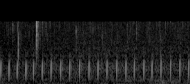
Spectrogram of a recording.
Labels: {"label": "biophony, rattle", "recorder": "SoundTrap 500"}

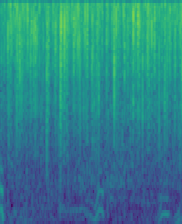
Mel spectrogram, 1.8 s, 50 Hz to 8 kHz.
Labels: {"label": "biophony, cascading saw", "recorder": "SoundTrap 600 or HydroMoth"}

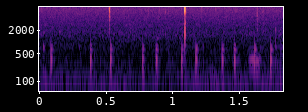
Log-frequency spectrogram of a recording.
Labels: {"label": "biophony, knock croak", "recorder": "SoundTrap 300"}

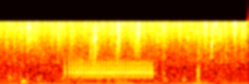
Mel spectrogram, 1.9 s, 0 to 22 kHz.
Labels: {"label": "biophony, croak", "recorder": "SoundTrap 500"}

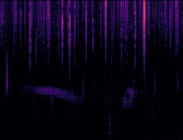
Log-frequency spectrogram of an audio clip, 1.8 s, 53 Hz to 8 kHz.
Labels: {"label": "biophony", "recorder": "SoundTrap 300"}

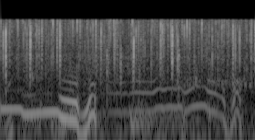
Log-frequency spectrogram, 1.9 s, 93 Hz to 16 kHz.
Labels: {"label": "biophony, cascading saw", "recorder": "SoundTrap 600 or HydroMoth"}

